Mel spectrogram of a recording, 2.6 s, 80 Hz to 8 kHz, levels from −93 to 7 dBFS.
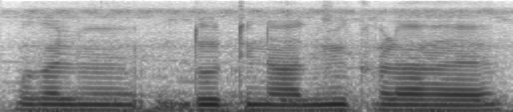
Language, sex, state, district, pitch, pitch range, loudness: Hindi, male, Jharkhand, Ranchi, 140 Hz, 135-145 Hz, -15 LUFS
